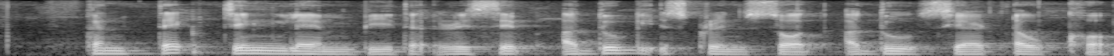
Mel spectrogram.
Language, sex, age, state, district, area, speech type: Manipuri, male, 18-30, Manipur, Bishnupur, rural, read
